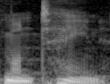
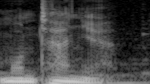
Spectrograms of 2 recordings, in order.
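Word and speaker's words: Montaigne: Montana here's an apology I think I've been mispronouncing his name it's Montaine not Montana sorry but what's all this got to do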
